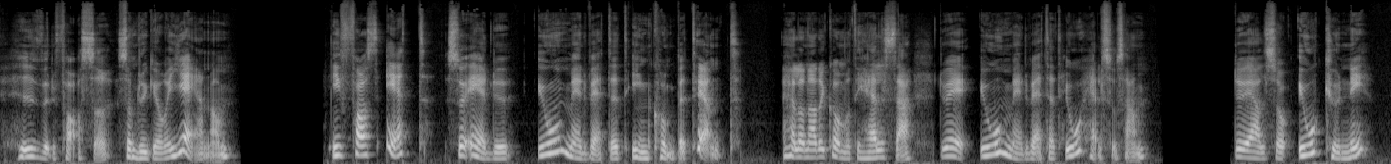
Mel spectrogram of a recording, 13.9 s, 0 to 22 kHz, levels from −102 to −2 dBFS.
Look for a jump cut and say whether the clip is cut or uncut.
uncut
